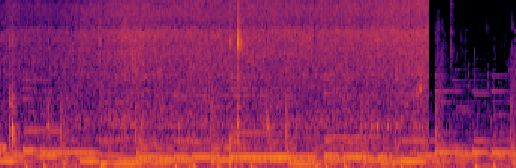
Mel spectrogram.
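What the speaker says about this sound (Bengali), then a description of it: "এবারে বাঁধাকপিগুলো দিয়ে দিচ্ছি।" Shredded cabbage tipped into a hot wok crackles into a steady, close sizzle with repeated stirring clatters of a utensil against the pan. The sizzle drops away near the end, and no one speaks.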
